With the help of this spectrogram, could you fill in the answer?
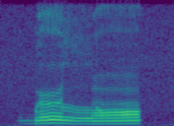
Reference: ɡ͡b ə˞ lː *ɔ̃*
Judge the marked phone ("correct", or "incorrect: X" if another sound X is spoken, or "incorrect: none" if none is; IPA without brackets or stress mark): correct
